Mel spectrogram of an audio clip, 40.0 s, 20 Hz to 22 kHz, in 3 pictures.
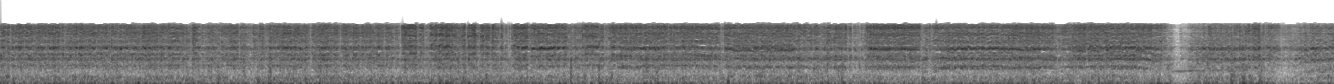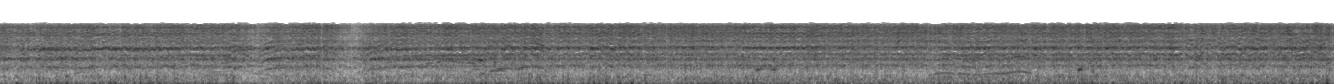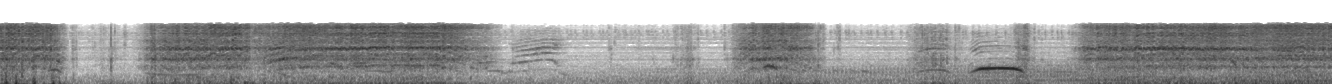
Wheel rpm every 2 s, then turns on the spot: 230, 230, 240, 220, 200, 180, 140, 180, 160, 220, 230, 230, 230, 200, 120, 180, 10, 40, 30, 160.
34-36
